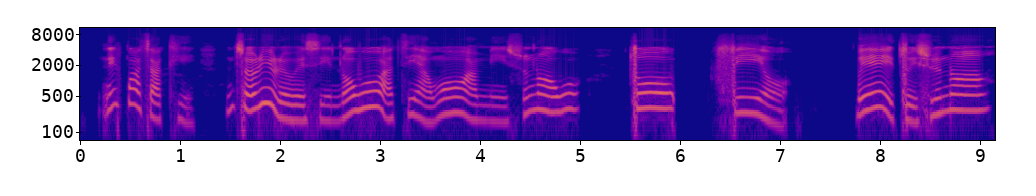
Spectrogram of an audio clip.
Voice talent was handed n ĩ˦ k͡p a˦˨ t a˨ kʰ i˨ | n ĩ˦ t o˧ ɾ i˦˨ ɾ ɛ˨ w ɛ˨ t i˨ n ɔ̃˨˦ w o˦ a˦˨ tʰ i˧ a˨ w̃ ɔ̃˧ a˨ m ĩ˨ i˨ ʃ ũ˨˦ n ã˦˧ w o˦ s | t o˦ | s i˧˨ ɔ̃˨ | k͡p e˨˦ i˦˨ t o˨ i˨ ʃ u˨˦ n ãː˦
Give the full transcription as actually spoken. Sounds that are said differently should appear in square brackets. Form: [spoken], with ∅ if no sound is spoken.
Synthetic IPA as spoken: n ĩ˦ k͡p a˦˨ t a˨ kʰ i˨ | n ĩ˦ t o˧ ɾ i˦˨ ɾ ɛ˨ w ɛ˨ [s] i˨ n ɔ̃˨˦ w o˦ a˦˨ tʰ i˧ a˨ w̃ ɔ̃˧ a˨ m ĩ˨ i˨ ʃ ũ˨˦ n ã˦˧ w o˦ [∅] | t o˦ | [f] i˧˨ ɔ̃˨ | k͡p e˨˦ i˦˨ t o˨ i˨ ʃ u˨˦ n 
